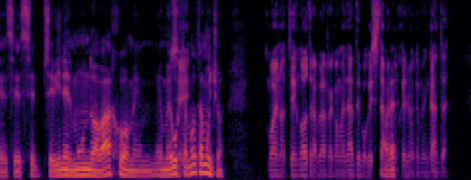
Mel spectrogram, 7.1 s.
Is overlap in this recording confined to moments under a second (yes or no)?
yes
